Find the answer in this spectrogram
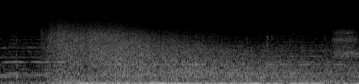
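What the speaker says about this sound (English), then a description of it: "Plunging fire, that's the one, because it's hitting our deck." Heavy naval gunfire in Ultimate Admiral Dreadnoughts, with plunging shells striking a warship's deck: a loud, sustained rumbling roar of broadband blasts and low booms that swells early and holds steady before easing slightly.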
